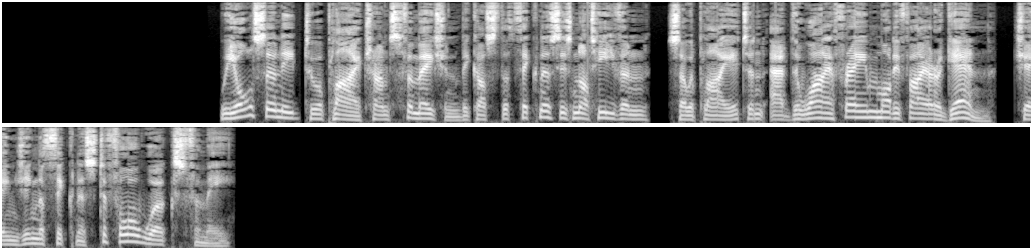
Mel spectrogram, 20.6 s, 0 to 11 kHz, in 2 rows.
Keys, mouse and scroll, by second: 0.8-1.2 shift+middle drag, 1.5 middle click, 2.1-2.6 shift+middle drag, 4.0 middle click, 4.6-4.9 shift+middle drag, 6.5 click, 7.6 ctrl+a, 9.6-11.5 drag, 12.3 middle click, 13.5-14.6 drag, 14.8 click, 16.3-17.9 middle drag.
